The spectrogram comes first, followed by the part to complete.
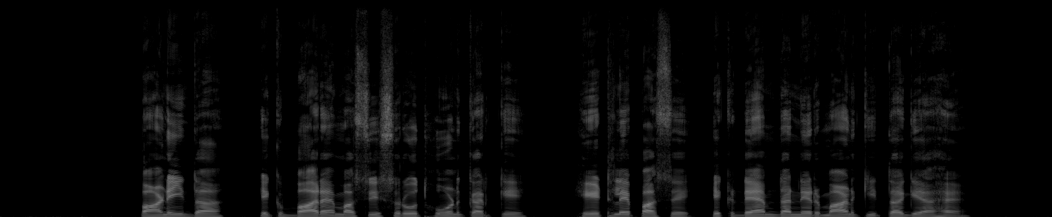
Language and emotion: Punjabi, neutral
